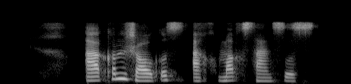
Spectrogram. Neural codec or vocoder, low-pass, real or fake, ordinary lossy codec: codec, 16 kHz in and 24 kHz out, 0.9 kbps, LongCat-Audio-Codec, four codebook decoder; 7.2 kHz; fake; none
